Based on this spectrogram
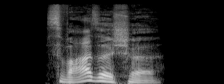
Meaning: inflection of swasisch: 1. strong/mixed nominative/accusative feminine singular 2. strong nominative/accusative plural 3. weak nominative all-gender singular
- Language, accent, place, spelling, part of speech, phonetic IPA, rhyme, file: German, Germany, Berlin, swasische, adjective, [ˈsvaːzɪʃə], -aːzɪʃə, De-swasische.ogg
